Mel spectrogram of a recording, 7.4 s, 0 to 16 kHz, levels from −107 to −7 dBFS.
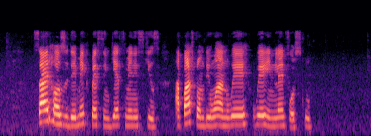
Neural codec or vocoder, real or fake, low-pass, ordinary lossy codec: none; real; 7.2 kHz; none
